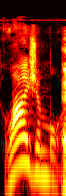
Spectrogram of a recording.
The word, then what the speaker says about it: Elijah Moore: Is it Elijah Moore? Why does that not sound right? Elijah Moore. – It's Elijah Moore.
